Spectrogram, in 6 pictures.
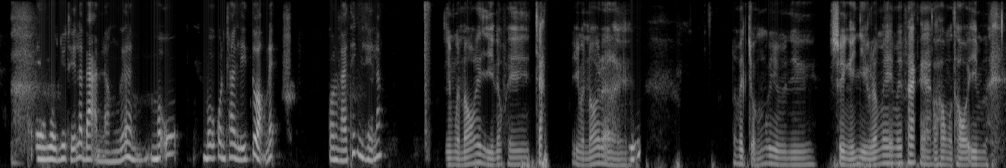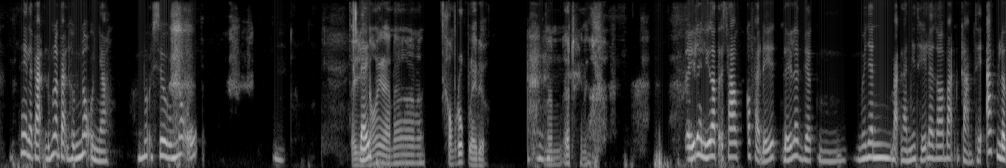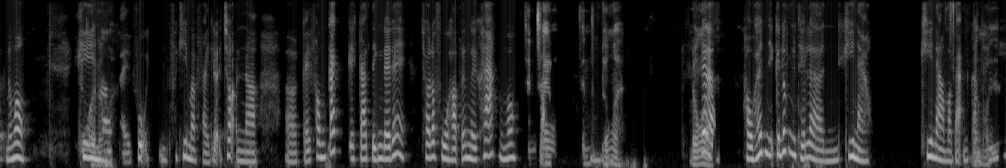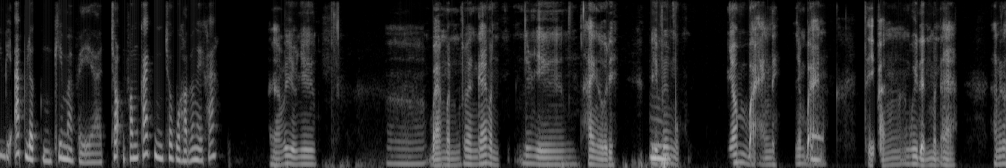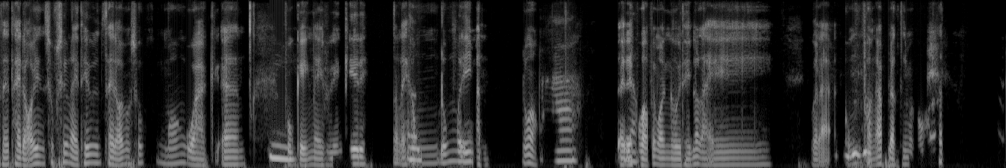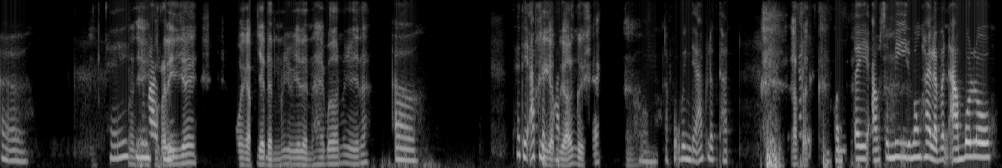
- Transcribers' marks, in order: tapping; other background noise; tsk; distorted speech; chuckle; chuckle; laughing while speaking: "nào"; background speech; tsk; tsk; chuckle; chuckle
- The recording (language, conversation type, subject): Vietnamese, unstructured, Bạn thường thể hiện cá tính của mình qua phong cách như thế nào?
- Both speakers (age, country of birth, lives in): 25-29, Vietnam, Vietnam; 30-34, Vietnam, Vietnam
